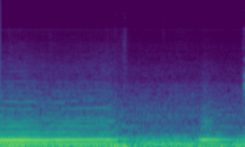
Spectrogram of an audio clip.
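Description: Steady deep idle rumble from a Ford Mustang fitted with a Corsa exhaust, close and continuous, with a slight dip and swell partway through.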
